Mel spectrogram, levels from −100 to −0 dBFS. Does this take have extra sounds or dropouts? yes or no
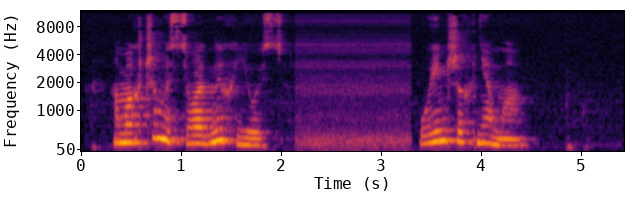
no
